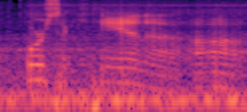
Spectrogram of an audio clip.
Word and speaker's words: Corsicana: Is it pronounced Corsicana, Texas? Corsicana.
